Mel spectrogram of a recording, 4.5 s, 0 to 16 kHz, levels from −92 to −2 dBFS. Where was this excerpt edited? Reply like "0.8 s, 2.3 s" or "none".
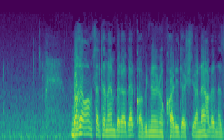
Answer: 2.7 s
